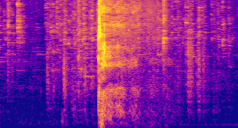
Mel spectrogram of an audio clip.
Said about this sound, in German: Wir lauschen dem Windspiel, schau mal.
